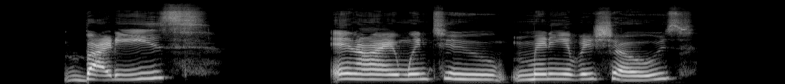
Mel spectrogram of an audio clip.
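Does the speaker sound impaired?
Yes: Friedreich's ataxia; rare progressive, form of muscular dystrophy, diagnosed at 17, initially mild, Muscular Dystrophy Association for braces; some speech issues, less pronounced than in others with Friedreich's ataxia.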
